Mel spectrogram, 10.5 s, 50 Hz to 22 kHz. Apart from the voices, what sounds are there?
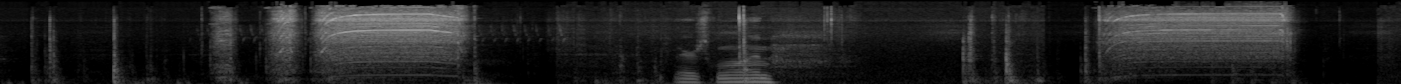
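drill removing 10mm bolts on 4Runner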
